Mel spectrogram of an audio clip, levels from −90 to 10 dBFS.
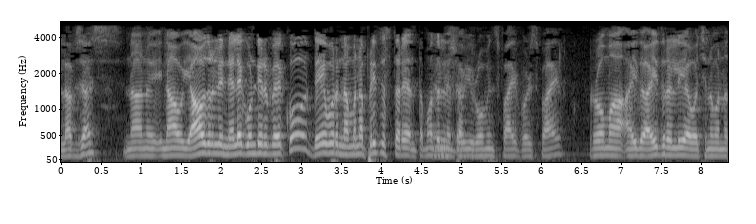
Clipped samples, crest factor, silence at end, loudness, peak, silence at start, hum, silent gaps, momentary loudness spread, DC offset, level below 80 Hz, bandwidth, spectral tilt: under 0.1%; 20 dB; 0 s; -25 LUFS; -4 dBFS; 0 s; none; none; 11 LU; under 0.1%; -50 dBFS; 5.2 kHz; -7.5 dB/octave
